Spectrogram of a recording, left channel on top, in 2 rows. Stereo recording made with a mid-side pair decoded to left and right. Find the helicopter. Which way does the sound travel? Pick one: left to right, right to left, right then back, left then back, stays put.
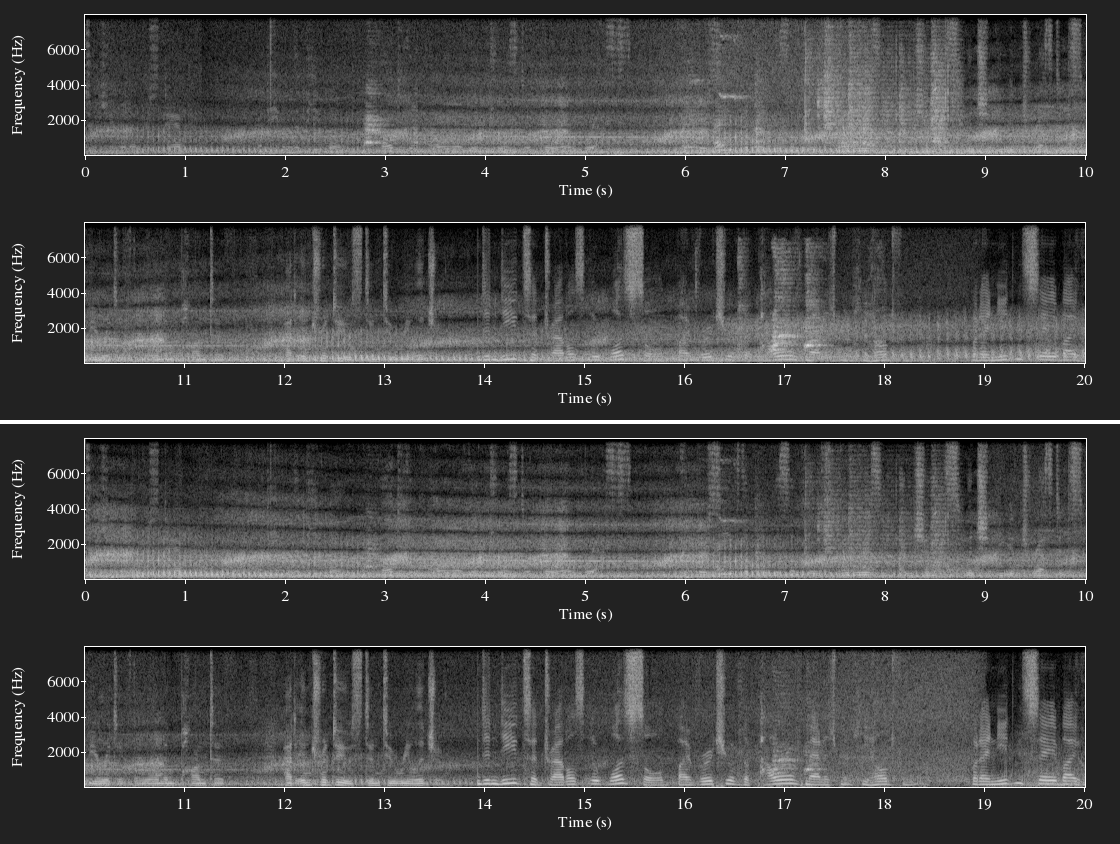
right to left.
